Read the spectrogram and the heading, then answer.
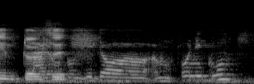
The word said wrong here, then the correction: afónico: ¿Afónico? Anfónico. – ¿Eufónico? – Anfónico. – ¿Cómo se dice? – Anfónico. – No. Afónico, de afoninga.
